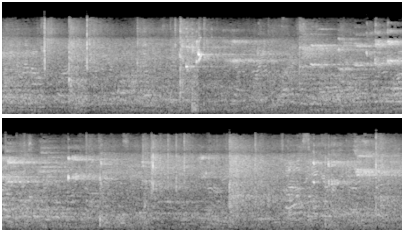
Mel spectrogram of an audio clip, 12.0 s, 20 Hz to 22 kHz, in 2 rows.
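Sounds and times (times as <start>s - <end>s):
echoing chatter: 0.0s - 12.0s
shoe squeak on court floor: 2.6s - 9.5s, 10.6s - 12.0s.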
